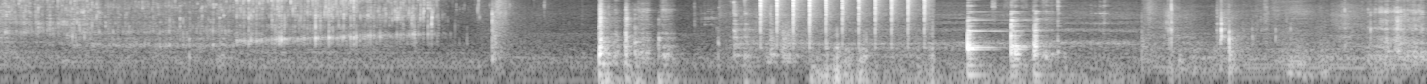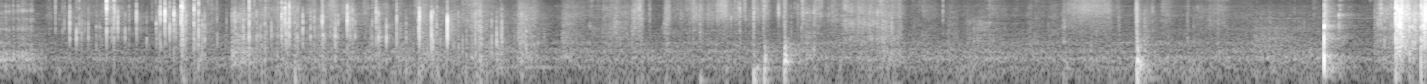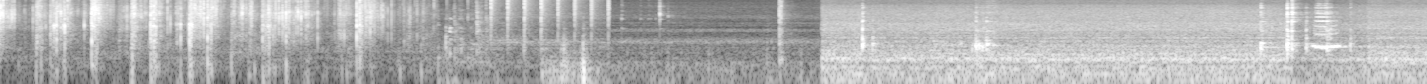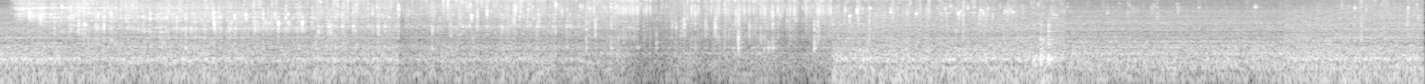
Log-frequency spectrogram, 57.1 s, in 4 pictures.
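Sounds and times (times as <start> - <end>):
food frying in hot oil: 42.9 - 57.0.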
